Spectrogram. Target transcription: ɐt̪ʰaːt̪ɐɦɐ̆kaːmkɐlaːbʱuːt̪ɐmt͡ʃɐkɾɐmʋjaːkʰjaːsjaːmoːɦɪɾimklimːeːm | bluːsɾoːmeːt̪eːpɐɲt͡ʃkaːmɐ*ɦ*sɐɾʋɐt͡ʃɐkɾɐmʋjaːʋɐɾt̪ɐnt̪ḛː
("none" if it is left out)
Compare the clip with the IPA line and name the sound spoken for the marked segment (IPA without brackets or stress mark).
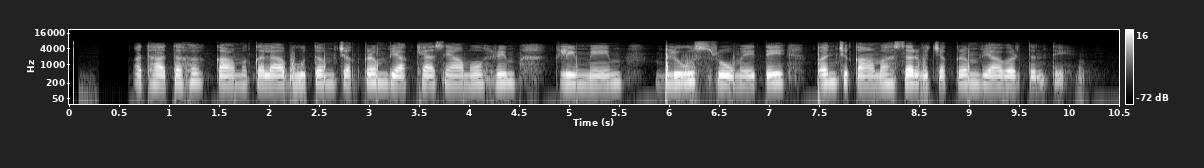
ɦ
